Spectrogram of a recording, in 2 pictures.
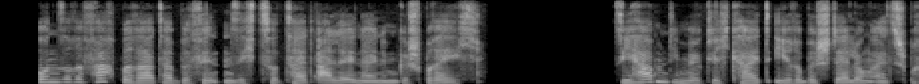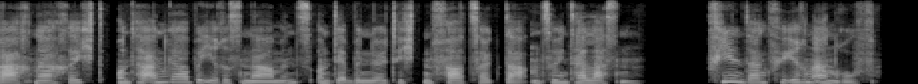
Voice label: anrufbeantworter

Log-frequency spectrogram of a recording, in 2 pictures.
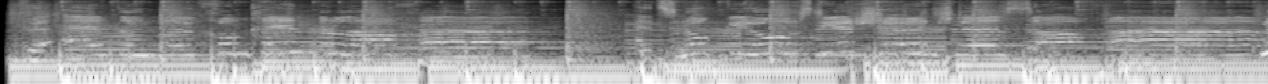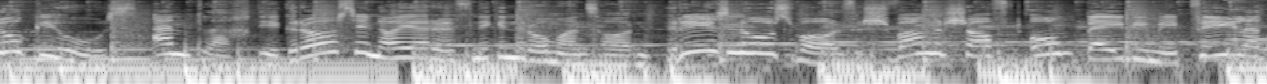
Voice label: gesangsprache swiss; nuggihuus romanshorn

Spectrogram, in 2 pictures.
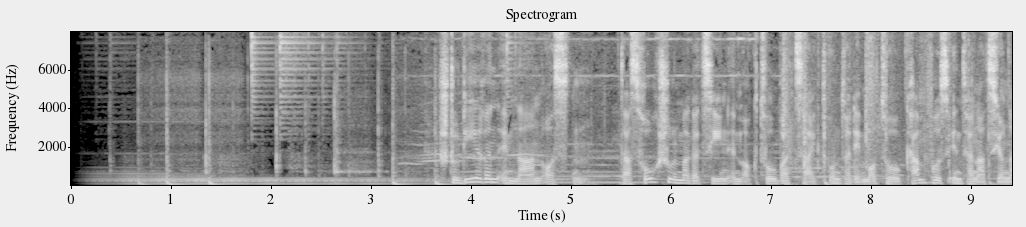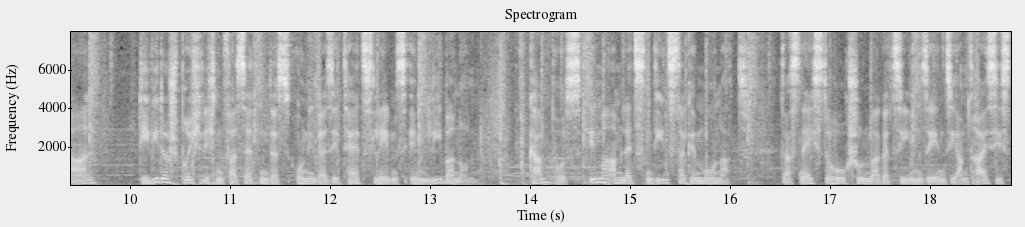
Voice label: station id; br alpha

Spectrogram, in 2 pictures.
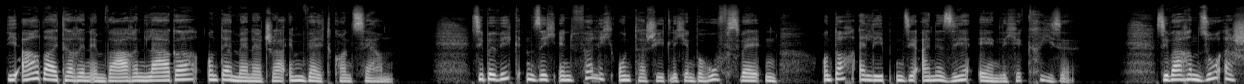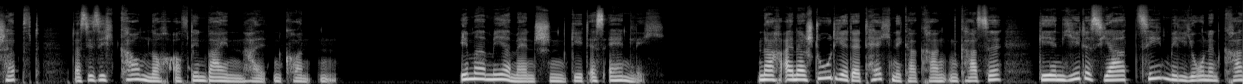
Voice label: erzaehlerin sach hoerbuch burnout; Hamburg; bertelsmann verlag

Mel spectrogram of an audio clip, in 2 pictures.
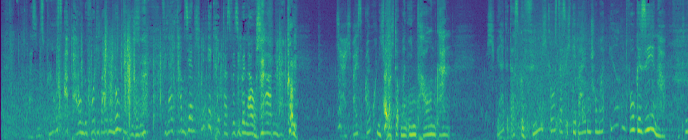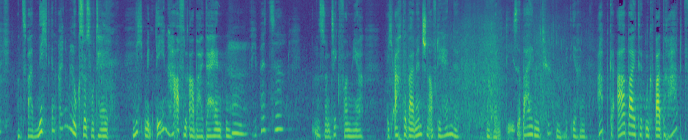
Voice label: kinderhoerspiel; 5 freunde; sony

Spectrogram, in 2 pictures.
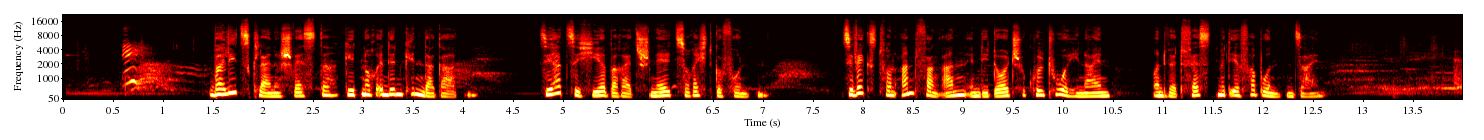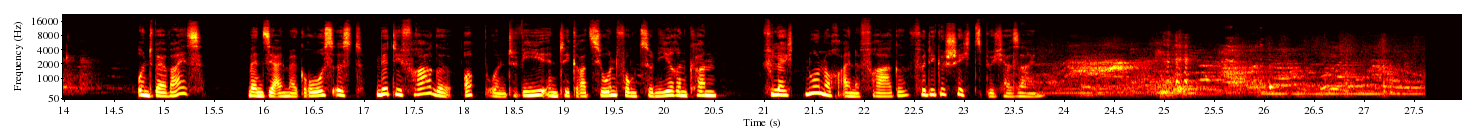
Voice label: doku freundl

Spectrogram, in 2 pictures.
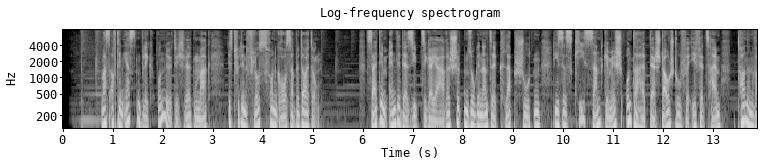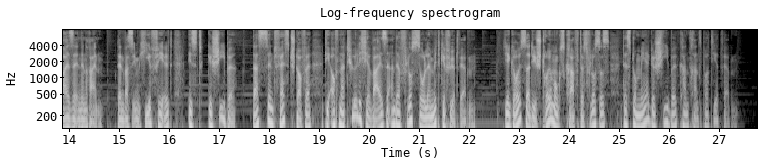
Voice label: sprecherdemo dokumentarfilm interessiert

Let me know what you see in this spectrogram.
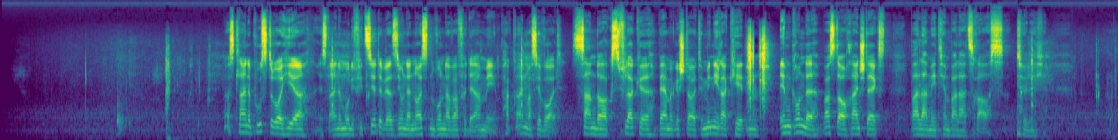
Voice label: synchron; blade

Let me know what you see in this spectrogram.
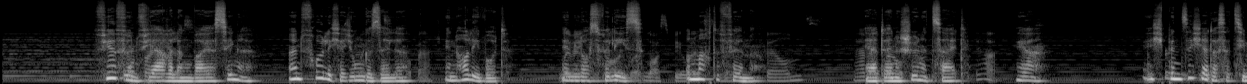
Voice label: voiceover sanft

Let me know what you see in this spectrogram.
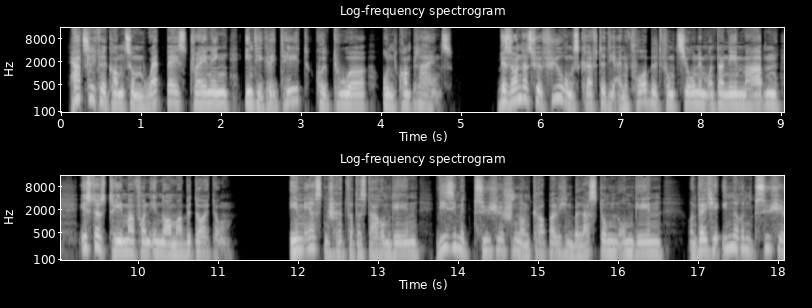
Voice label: e-learning erlarfilm tutorial

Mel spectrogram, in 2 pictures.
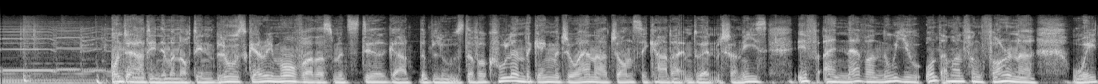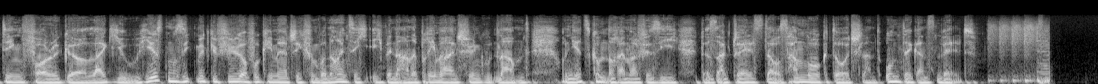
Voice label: stimmprobe radiomod

